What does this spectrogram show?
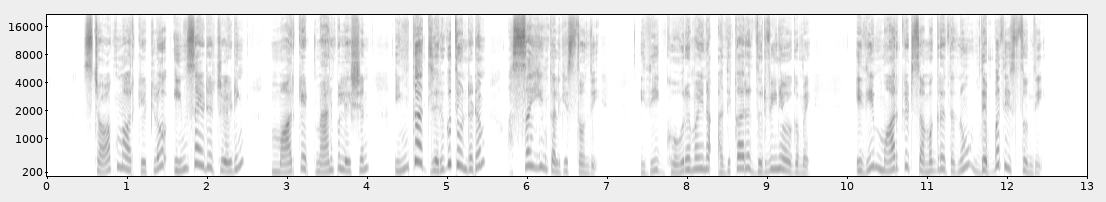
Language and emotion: Telugu, disgusted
